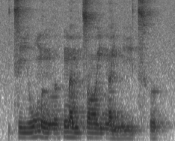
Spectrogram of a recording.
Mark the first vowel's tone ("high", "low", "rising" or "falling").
rising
